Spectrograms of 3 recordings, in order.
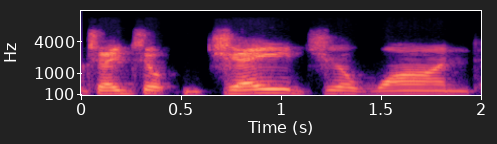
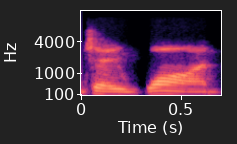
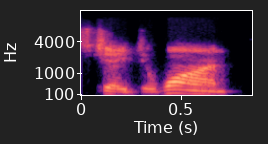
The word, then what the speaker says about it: Jay Jawan: Jay Jawan Townsend, that's how you pronounce it. It looks like Jay Wan, but it's Jay Jawan.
